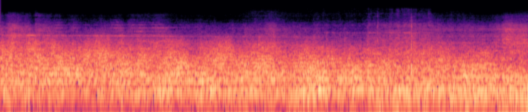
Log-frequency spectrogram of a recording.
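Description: Freight train of loaded ballast wagons rolling away over pointwork: a loud, steady locomotive engine drone with wheels knocking now and then over the points.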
